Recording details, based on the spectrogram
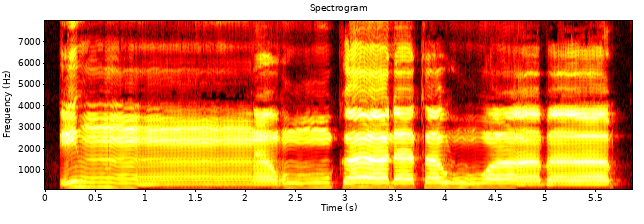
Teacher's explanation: نون مشدد ہے، ہم نے پڑھا ہے کہ نون مشدد پر ہمیشہ ایک الف کے برابر غنہ واجب ہے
